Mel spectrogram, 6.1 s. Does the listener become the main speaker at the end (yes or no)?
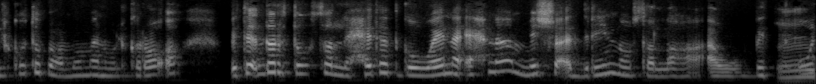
no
